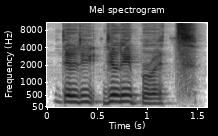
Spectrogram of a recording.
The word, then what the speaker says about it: deliberate: خب وقتایی که صفت هستن ما این کلمات رو ایت تلفظ نمی کنیم بلکه ات تلفظ می کنیم. اوکی؟ بذاری با قلم نشون بدم صداش رو. یه شوا تلفظ می کنیم و یه دونه ت، اینجوری ات. اوکی؟ بنابراین میشه deliberate ات یا indiscriminate.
